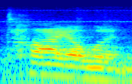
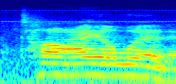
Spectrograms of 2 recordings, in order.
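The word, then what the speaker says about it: ptyalin: you can call it Tylen notice the p is silent Tylen and the Y is pronounced like a long eye tile and is another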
